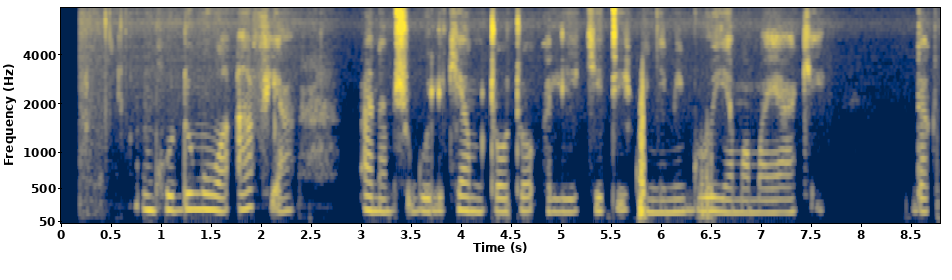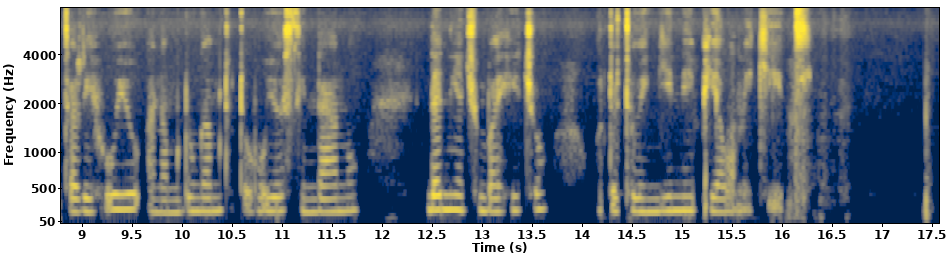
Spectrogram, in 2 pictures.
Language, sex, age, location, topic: Swahili, female, 18-24, Kisii, health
